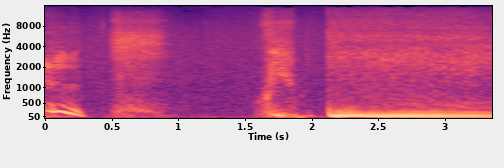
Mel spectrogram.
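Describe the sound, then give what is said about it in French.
A sound impersonator's voice imitates an arrow in flight: a breathy whoosh that sweeps upward in pitch, followed by a loud, buzzing, sustained impact noise that fills the last second and a half. “Est-ce que tu veux nous faire la flèche?”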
